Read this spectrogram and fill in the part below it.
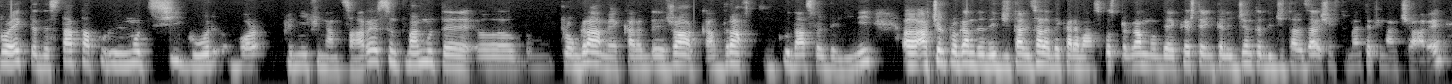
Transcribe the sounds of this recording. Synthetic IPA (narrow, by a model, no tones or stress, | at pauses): pɾo̞je̞k̚t̪e̞d̪e̞st̪art̪apuɾuɨnmo̞d̪siɡurʲvo̞r | pɾimifinant̪sa̰ɾe̞sunt̪majmult̪e̞ə | pɾo̞ɡɾame̞kaɾe̞d̪e̞ʒakad̪ɾaft̪iŋklud̪ast̪feld̪e̞linijat͡ʃelpɾo̞ɡɾamd̪e̞d̪id͡ʒit̪alizaɾe̞d̪e̞kaɾevamspuspɾo̞ɡɾamuld̪e̞kɾe̞ʃt̪eeint̪e̞lid͡ʒe̞nt̪əd̪id͡ʒit̪alizaɾe̞ʃiːnst̪ɾume̞nt̪e̞finant͡ʃia̰ɾe̞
